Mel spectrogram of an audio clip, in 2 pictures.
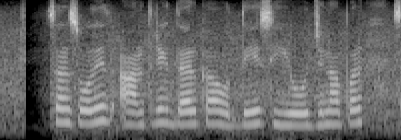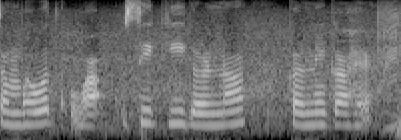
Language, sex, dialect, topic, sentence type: Hindi, female, Hindustani Malvi Khadi Boli, banking, statement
